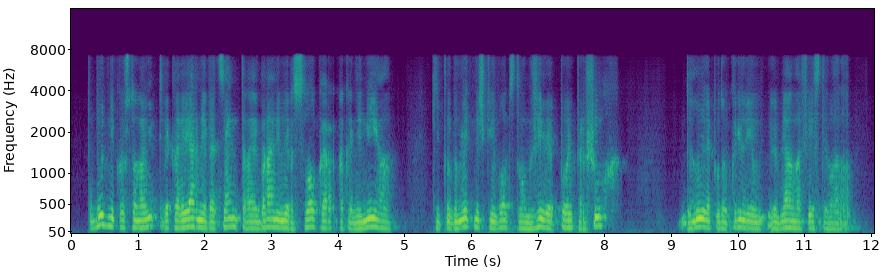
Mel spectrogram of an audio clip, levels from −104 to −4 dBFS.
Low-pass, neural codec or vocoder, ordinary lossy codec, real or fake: 7.2 kHz; codec, 16 kHz, 1 kbps, FreqCodec, smaller model; none; fake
